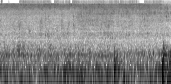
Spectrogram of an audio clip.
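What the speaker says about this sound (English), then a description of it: "Lather it up nice, all soapy sudsy, under nice, hot, warm water." Warm tap water runs steadily into a sink as hands are lathered with soap and scrubbed beneath the stream, a continuous close splashing hiss with a few brief knocks near the end.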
